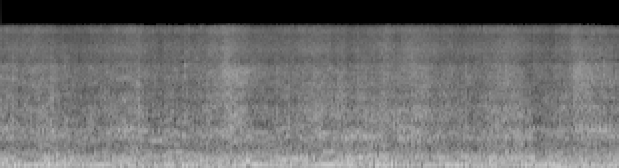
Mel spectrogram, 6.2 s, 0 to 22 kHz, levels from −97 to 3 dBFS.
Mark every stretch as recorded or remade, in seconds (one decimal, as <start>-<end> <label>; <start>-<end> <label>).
0.0-1.4 remade; 1.4-2.1 recorded; 2.1-5.8 remade; 5.8-6.2 recorded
